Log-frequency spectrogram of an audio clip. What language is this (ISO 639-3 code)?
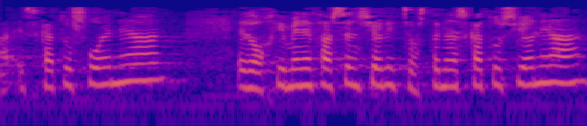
eus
